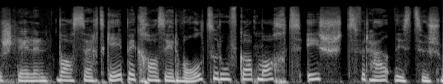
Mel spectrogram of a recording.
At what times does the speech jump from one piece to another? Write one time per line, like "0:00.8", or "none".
none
